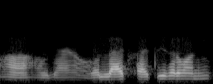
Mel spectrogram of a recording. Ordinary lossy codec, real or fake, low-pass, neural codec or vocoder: none; real; 3.6 kHz; none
